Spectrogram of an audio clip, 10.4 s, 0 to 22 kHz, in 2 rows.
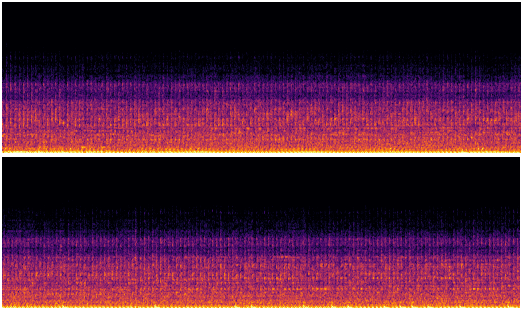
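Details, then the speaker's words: Rough running with knocking on a John Deere Z335E zero-turn mower, started on starting fluid after a wiring harness no-start, dirty air filter: uneven, lumpy idle with a clanking knock three or four times a second; mice damage found, cause unconfirmed. "Definitely sounds like we have more issues than just the wiring harness."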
